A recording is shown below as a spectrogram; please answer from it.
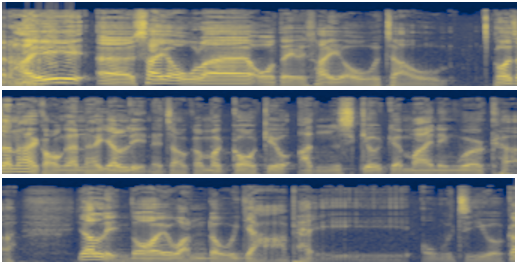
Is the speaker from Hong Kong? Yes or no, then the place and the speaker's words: no; Canada; now in Australia; 因为你知道其实我系加拿大嚟噶嘛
